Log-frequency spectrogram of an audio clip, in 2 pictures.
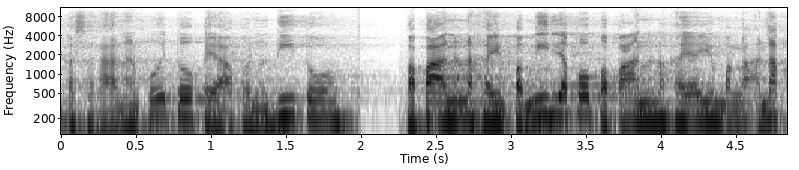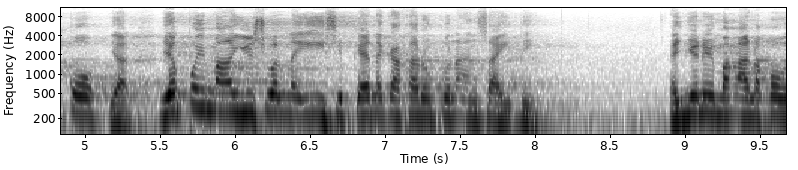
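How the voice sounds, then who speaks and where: A man's voice: high-pitched, darkish tone. A man with a Filipino accent preaching a sermon, earnest and emphatic, moving between Tagalog and English. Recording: echoey hall with long reverb.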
